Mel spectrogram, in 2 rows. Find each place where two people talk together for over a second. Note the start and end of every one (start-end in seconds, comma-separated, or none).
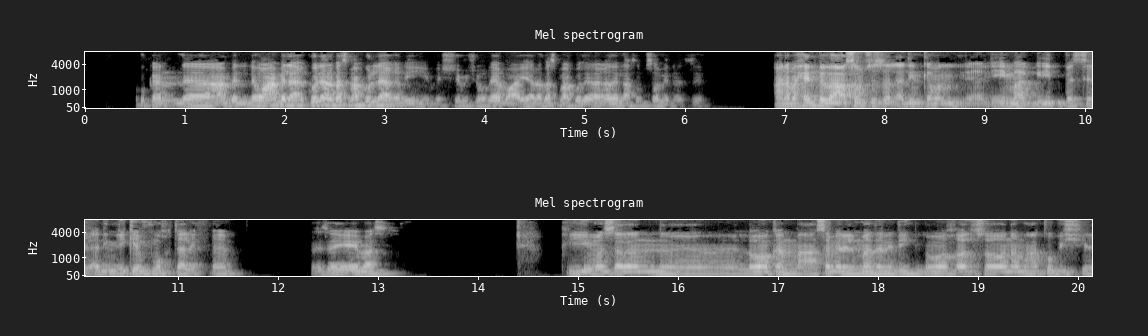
none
